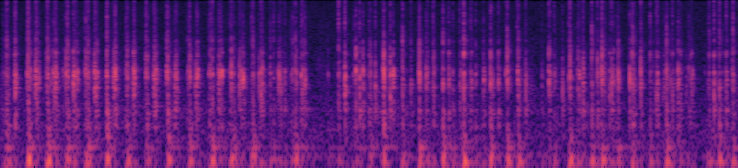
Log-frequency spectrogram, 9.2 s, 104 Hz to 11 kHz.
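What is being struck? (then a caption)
Plastic mechanical keyboard. Fast fingertip typing on the keycaps of a black, backlit plastic Royal Kludge mechanical keyboard. It produces a rapid, uneven stream of short, dry clacks with a bright click on top and a soft low thock underneath, each dying away almost instantly. There is a brief lull just before the 4-second mark.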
